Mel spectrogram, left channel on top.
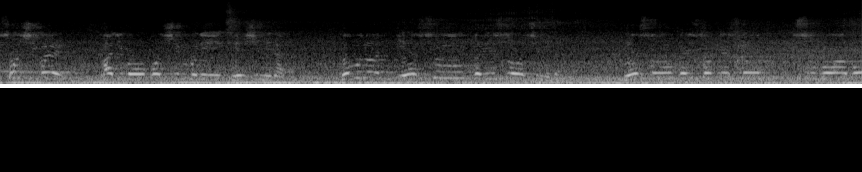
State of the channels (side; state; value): right; silent; digital silence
